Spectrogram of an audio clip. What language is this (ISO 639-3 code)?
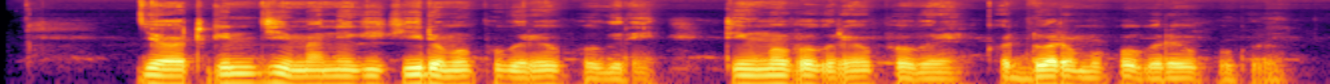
luo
